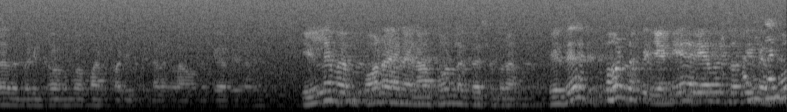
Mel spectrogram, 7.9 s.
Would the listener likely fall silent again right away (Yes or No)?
Yes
